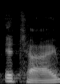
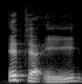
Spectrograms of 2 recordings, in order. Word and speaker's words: Ittai: I know everybody says Ittai, but it's Ittai, the Gittite.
